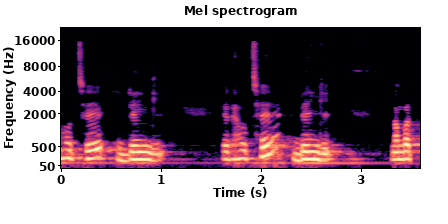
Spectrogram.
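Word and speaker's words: dengue: নিয়ে কথা বলব যে শব্দগুলো সাধারণত আমরা ভুল উচ্চারণ করে থাকি এর মধ্যে প্রথম হচ্ছে ডেঙ্গি আপনারা স্ক্রিনে দেখতে পাচ্ছেন যে শব্দটা সেটাকে আমরা অনেকেই বলি ডেঙ্গু আসলে এটার সঠিক প্রোনাউন্সিয়েশন হচ্ছে ডেঙ্গি এটা হচ্ছে ডেঙ্গি নাম্বার টু হচ্ছে ডিলিট এই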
